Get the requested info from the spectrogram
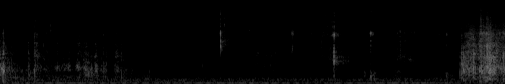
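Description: Quiet close-up chewing with scattered soft mouth clicks, then near the end a loud burst of rustling as fingers dig fries out of a McDonald's paperboard fry carton.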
